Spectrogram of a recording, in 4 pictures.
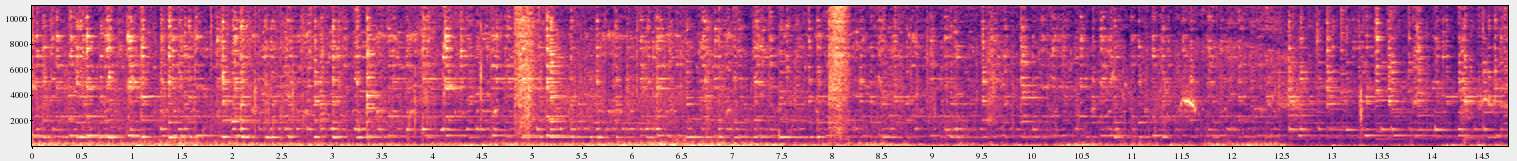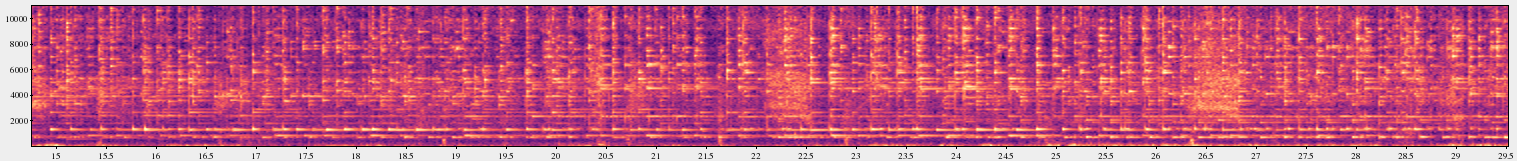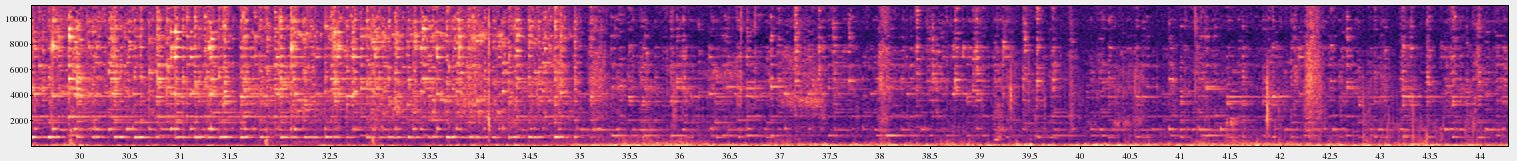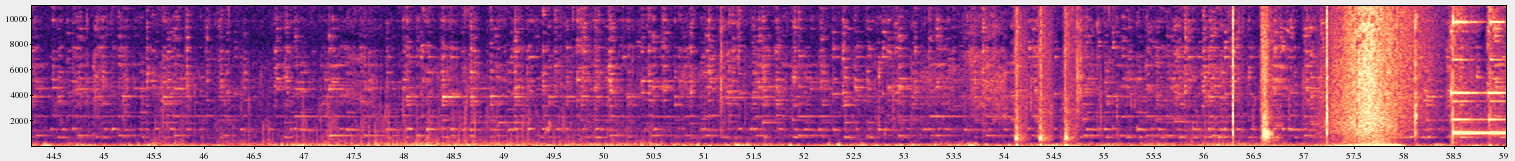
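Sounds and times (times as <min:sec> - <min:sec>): sheep bells ringing and clinking: 0:00.0 - 0:57.1, 0:58.5 - 0:59.0
low rumble: 0:56.6 - 0:58.8.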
